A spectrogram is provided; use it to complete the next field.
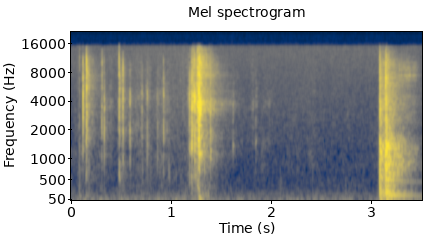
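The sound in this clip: Mechanical clicks and a sharp metallic clack as a pistol magazine is taken out, a cluster of small ticks followed by a brief rattle and then a single louder snap after a pause.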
